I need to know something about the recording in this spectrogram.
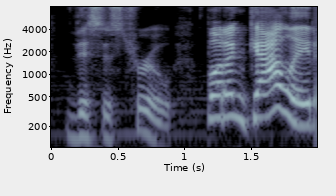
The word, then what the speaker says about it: Gallade: I know the correct way to pronounce it is Gallade. I've just always said it Gallade, and I will likely always say it Gallade.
